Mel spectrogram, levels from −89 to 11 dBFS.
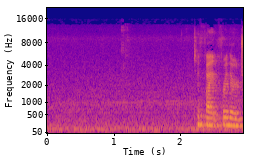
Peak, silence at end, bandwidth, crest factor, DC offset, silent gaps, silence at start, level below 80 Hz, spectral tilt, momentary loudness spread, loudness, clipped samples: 0 dBFS; 0 s; 14.5 kHz; 22 dB; under 0.1%; none; 0 s; -46 dBFS; -4 dB/octave; 17 LU; -21 LUFS; under 0.1%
